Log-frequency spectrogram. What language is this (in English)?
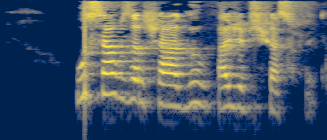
Abkhazian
